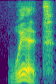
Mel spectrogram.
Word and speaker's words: Whit: Whit. Say it like Hobie. Oh, Whit. Right.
